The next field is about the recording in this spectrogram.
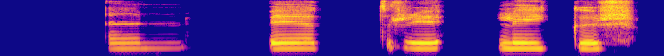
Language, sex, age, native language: Icelandic, female, 7, Icelandic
